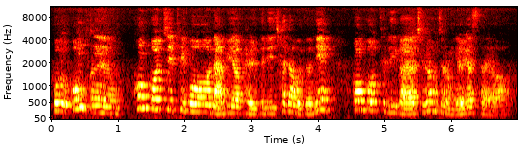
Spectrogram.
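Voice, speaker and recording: Lively woman reading a picture book aloud. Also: mid-range voice, unhurried. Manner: expressive storytelling, asks listeners questions. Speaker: picture book reader at a book club. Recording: echoey room, distant mic, faint hiss.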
